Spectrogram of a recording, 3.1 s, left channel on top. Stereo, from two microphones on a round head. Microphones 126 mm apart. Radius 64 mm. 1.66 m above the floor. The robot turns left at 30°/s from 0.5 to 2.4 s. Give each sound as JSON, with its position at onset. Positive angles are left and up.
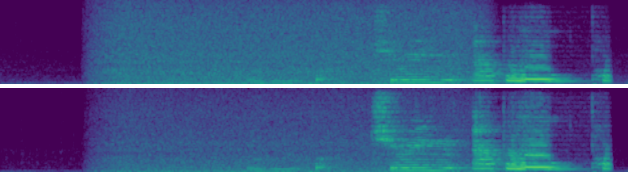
{"t": 1.2, "sound": "chewing", "azimuth_deg": -85}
